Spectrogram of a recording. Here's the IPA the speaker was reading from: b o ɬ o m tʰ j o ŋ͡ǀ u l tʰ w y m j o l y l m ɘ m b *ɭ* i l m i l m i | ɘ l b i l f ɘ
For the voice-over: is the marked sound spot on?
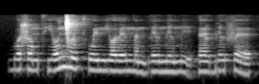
no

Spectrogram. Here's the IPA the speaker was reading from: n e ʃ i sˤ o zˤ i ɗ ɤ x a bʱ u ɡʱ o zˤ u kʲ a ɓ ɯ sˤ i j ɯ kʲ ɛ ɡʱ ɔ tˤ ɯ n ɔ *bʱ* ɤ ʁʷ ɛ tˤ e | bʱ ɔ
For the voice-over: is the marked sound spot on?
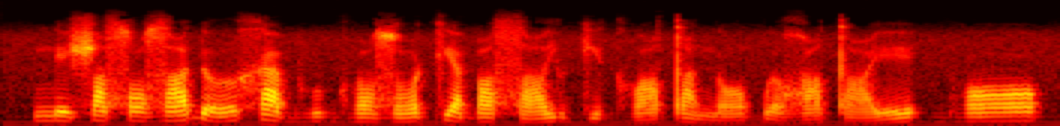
no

